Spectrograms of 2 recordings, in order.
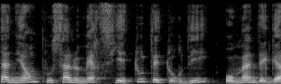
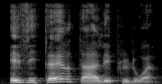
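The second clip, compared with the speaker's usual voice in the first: ordinary delivery, nothing marked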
